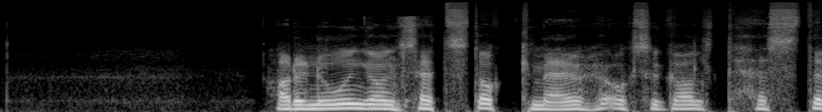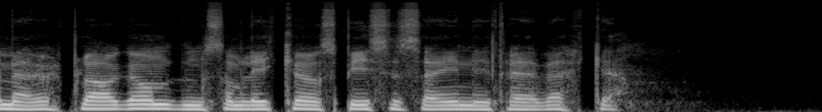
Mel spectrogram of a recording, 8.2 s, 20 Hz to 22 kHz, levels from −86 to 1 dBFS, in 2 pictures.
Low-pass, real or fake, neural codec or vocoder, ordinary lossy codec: 19.8 kHz; real; none; Opus, 24 kbps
